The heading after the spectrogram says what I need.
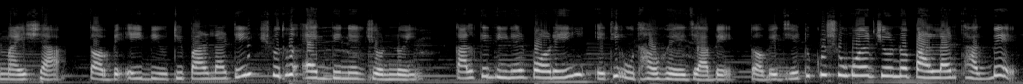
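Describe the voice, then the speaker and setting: A woman voicing a kind, gentle young fairy in a fairy-tale cartoon, speaking earnestly and reassuringly. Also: high voice. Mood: encouraging. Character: kind young female star fairy with magic wand.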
